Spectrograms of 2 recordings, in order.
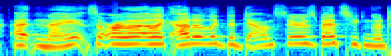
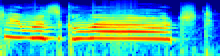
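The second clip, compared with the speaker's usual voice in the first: "grouched" stretched out, much higher and louder; higher drawn-out pity; 12 semitones higher, 8 dB louder, much slower than usual. Real, not acted. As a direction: say it again way up high and slow.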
